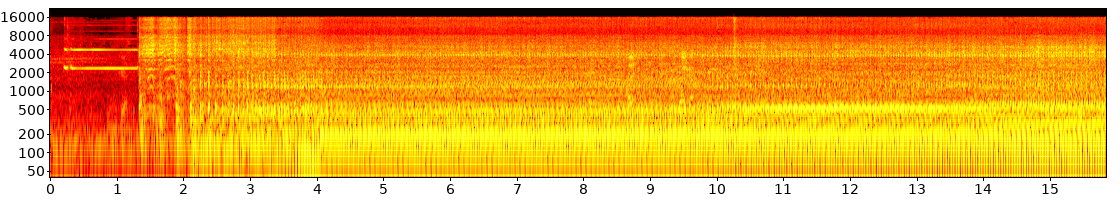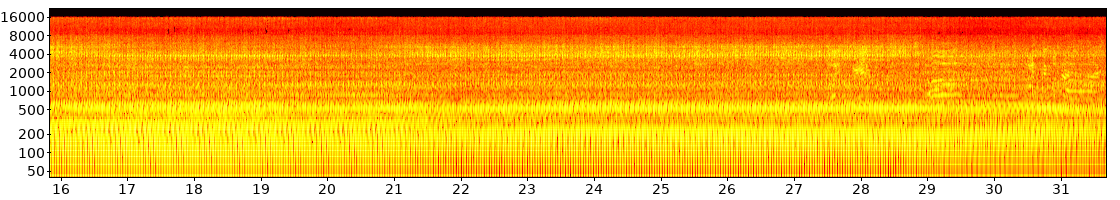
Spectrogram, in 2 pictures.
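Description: A three-phase standby generator cranks and catches about a second in, then runs steadily at a constant speed. It has been started automatically by the ATS panel after the mains supply was cut. A short electronic beep comes just before the cranking.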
